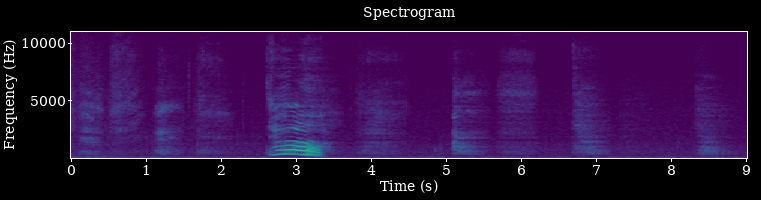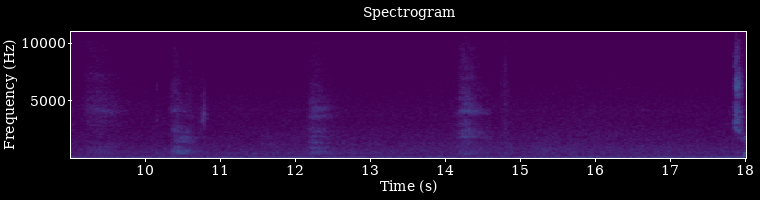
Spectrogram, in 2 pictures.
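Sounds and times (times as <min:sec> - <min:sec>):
man breathing heavily: 0:00.0 - 0:02.6, 0:03.2 - 0:11.2, 0:12.0 - 0:13.2, 0:14.0 - 0:15.0.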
